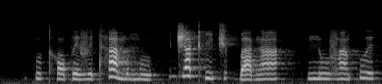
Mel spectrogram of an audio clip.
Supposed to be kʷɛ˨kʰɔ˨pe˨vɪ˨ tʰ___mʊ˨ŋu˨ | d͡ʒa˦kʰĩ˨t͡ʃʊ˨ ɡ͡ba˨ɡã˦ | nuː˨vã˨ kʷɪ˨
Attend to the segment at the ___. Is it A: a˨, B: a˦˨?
B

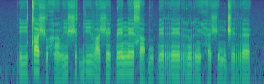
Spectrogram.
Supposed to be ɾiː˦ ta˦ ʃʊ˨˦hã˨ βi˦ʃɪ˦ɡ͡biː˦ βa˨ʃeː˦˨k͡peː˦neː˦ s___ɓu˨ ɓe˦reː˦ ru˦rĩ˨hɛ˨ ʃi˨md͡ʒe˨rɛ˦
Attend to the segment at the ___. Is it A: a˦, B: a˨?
B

